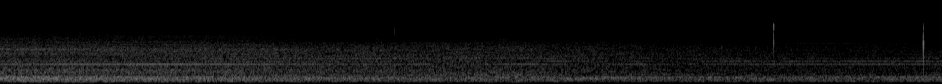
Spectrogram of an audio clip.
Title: Noisy cpu fan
